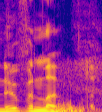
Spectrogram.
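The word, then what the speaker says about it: Newfoundland: New Finland you put it's kind of like new fin land you put you put the emphasis on the land and you put less emphasis on the uh I would say New Finland but it's New Finland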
